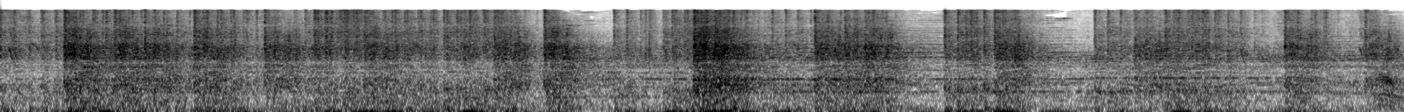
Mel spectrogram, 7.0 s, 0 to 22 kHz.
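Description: Gunfire and cannon blasts from the World War II strategy game Company of Heroes 2, a dense continuous barrage of shots and booms with several louder impacts, sustained and close throughout.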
